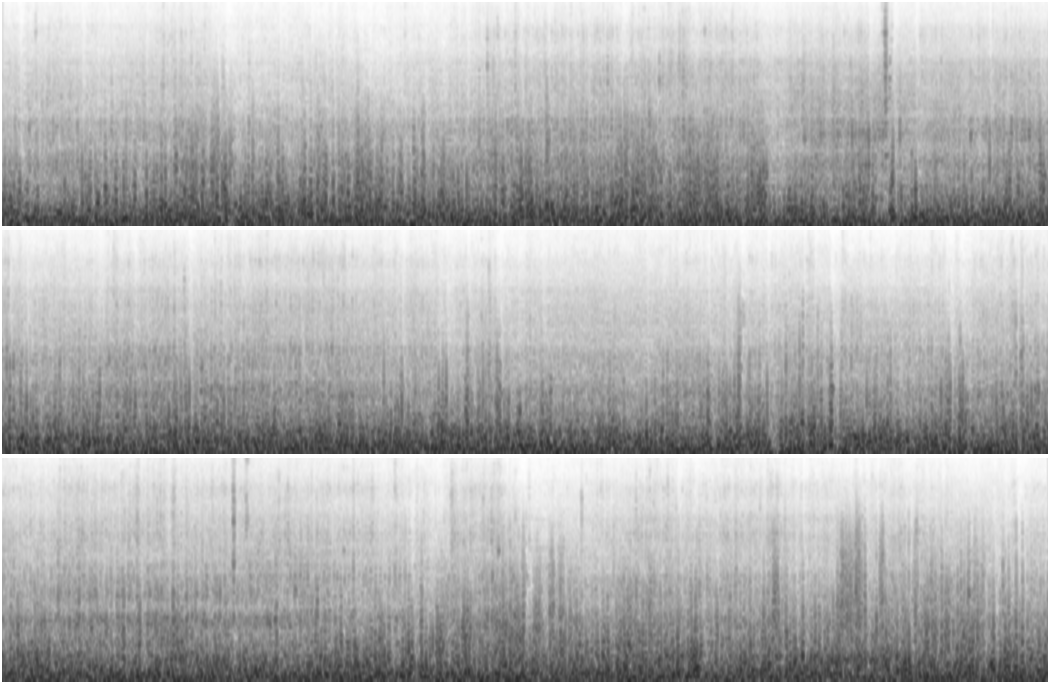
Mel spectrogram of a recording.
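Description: Wind buffeting the microphone of a handlebar-mounted action camera on a moving mountain bike: a steady low rush, with a few faint ticks from the bike on the dirt trail.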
